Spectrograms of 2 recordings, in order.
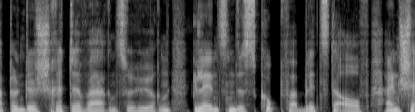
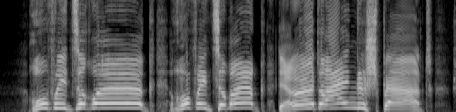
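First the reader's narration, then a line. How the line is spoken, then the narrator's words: Screamed. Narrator (German): schrie Mandankes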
